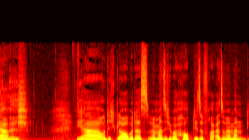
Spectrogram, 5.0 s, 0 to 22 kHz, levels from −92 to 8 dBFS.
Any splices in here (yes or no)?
no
